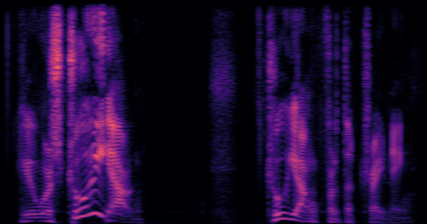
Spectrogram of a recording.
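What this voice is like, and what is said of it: Poor imitation of a puppet character voice. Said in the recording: “That's my terrible... my Frank Oz accent”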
